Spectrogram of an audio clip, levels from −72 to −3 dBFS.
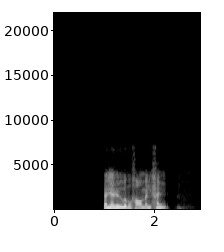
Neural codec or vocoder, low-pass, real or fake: codec, 16 kHz, 0.5 kbps, FunCodec, trained on Chinese and English, 25 frames a second; 7.2 kHz; fake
